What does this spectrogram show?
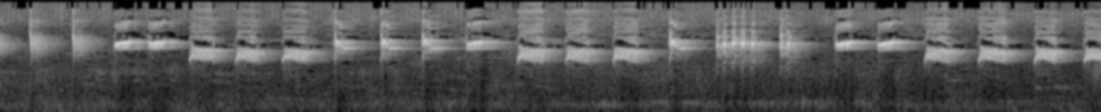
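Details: Lark from Kediri, locally called branjangan, repeating a steady run of high, sliding whistled notes about twice a second, broken once by a quick buzzy trill.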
